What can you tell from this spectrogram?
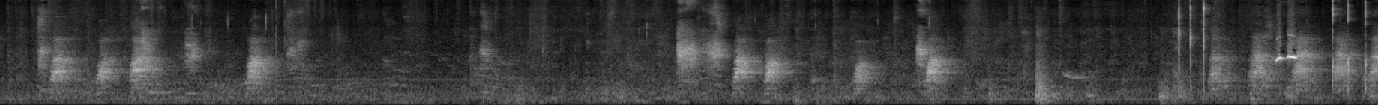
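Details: French Bulldog siblings, a brother and a sister, still growing: bursts of short, sharp barks and yelps, grouped in clusters with pauses, ending in a quicker run of clipped sounds.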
